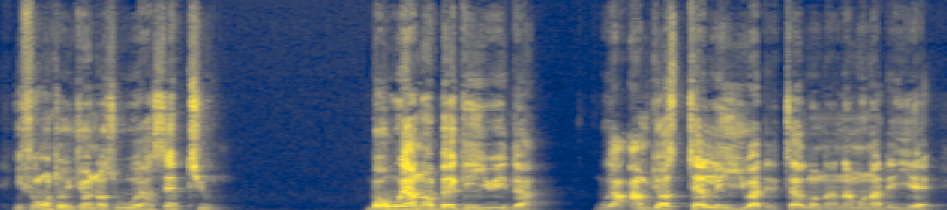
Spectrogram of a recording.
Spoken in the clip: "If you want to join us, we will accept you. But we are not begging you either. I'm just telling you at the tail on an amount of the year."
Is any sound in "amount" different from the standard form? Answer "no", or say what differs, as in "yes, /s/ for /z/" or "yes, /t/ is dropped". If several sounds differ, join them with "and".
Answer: yes, /t/ is dropped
